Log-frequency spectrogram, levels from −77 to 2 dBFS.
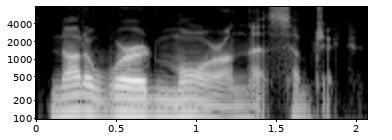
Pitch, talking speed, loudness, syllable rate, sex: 100 Hz, 205 wpm, -16 LUFS, 4.4 syllables/s, male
